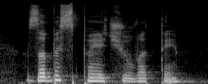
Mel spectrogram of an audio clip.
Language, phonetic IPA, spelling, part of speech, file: Ukrainian, [zɐbezˈpɛt͡ʃʊʋɐte], забезпечувати, verb, Uk-забезпечувати.ogg
- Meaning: 1. to secure, to ensure, to guarantee (to make sure and secure) 2. to provide, to supply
